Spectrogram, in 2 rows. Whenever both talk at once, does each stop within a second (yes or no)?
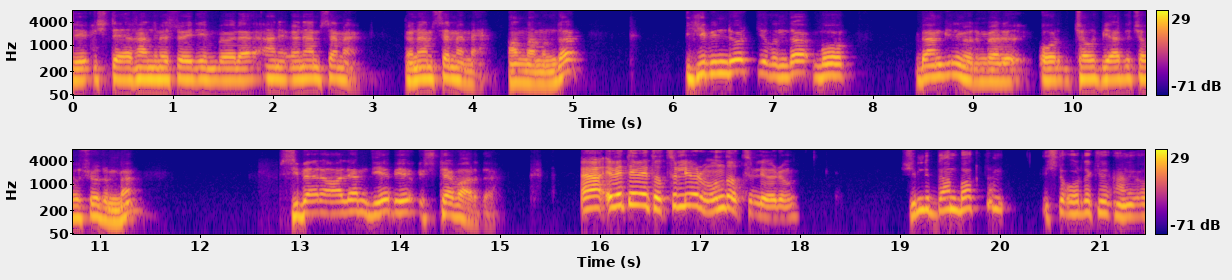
yes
